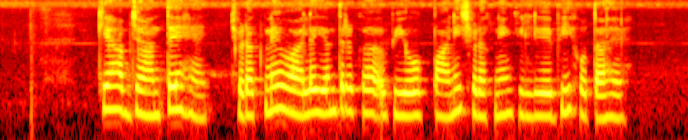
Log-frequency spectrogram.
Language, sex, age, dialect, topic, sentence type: Hindi, female, 56-60, Marwari Dhudhari, agriculture, statement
